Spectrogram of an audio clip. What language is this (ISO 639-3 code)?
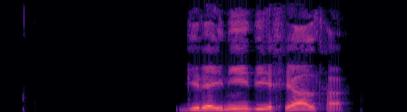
phl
